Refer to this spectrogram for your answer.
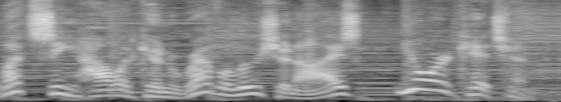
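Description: There is music in the background as a man speaks. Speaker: announcer. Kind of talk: infomercial voiceover.

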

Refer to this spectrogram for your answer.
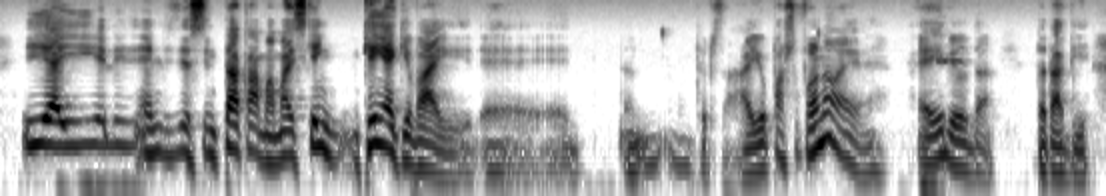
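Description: A man speaks in a dark, mellow tone. His pitch swings very widely, and he leaves long, frequent pauses. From Paraná, Brazil. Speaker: pastor and radio broadcaster. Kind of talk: casual interview. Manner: halting.

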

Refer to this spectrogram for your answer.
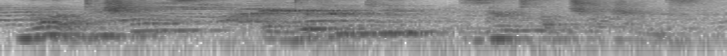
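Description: A woman speaks over noticeable background noise. Her voice carries a strong room echo. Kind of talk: acted debate speech. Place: classroom.

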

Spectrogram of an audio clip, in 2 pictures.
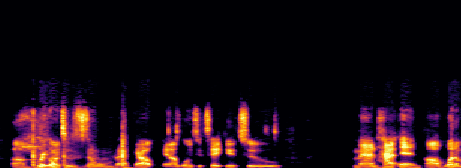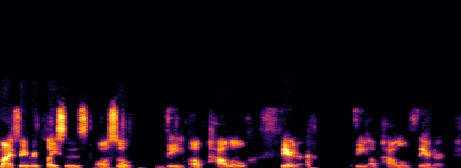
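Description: At a fairly slow pace, a man with an American accent speaks with ordinary pitch variation against a quiet background. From New York City, the Bronx. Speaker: teaching artist. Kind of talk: online lesson. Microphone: webcam.

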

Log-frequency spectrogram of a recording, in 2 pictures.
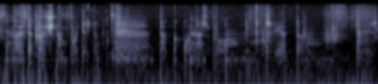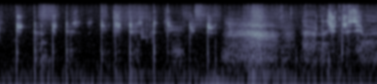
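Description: A woman keeps to a fairly slow pace as she whispers. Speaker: ASMR beauty blogger. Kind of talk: ASMR cosmetics review, casual chat to camera. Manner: whispered, intimate. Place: home room. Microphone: studio mic.

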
